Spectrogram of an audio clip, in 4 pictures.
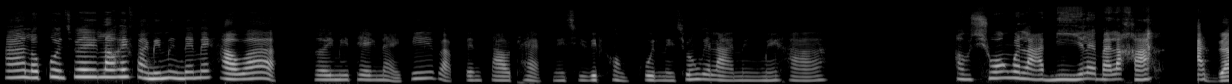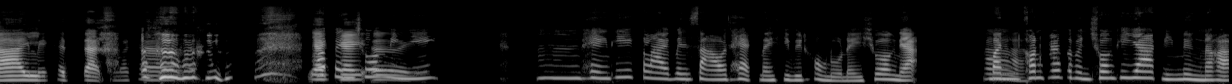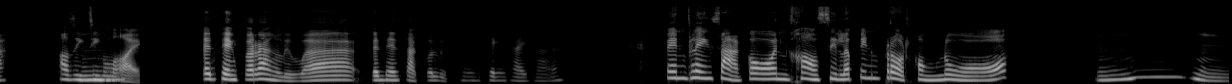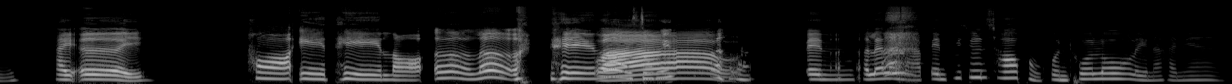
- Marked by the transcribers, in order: chuckle; tapping; drawn out: "อืม"; drawn out: "ว้าว !"; laugh
- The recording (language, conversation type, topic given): Thai, podcast, มีเพลงไหนที่เคยเป็นเหมือนเพลงประกอบชีวิตของคุณอยู่ช่วงหนึ่งไหม?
